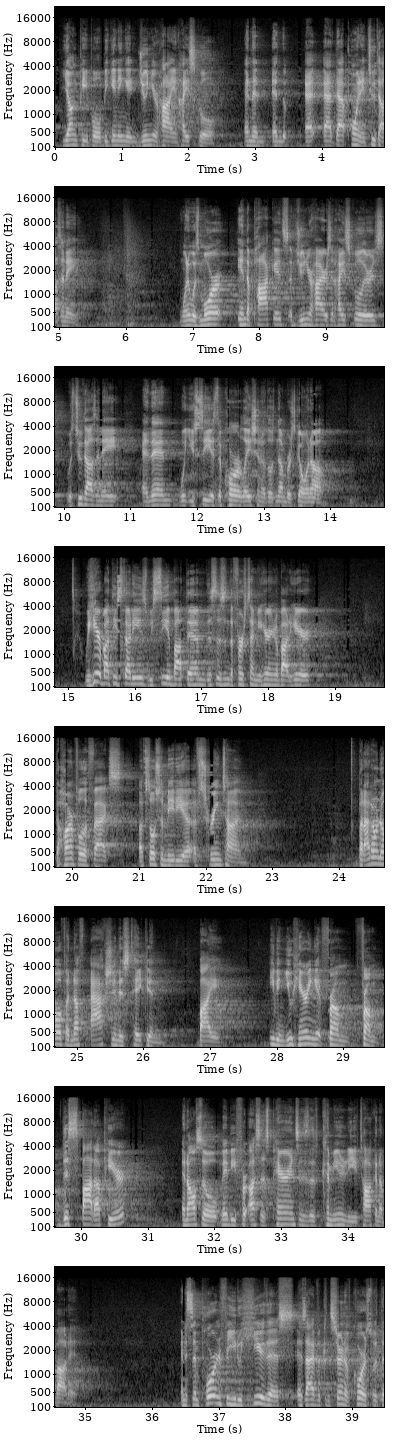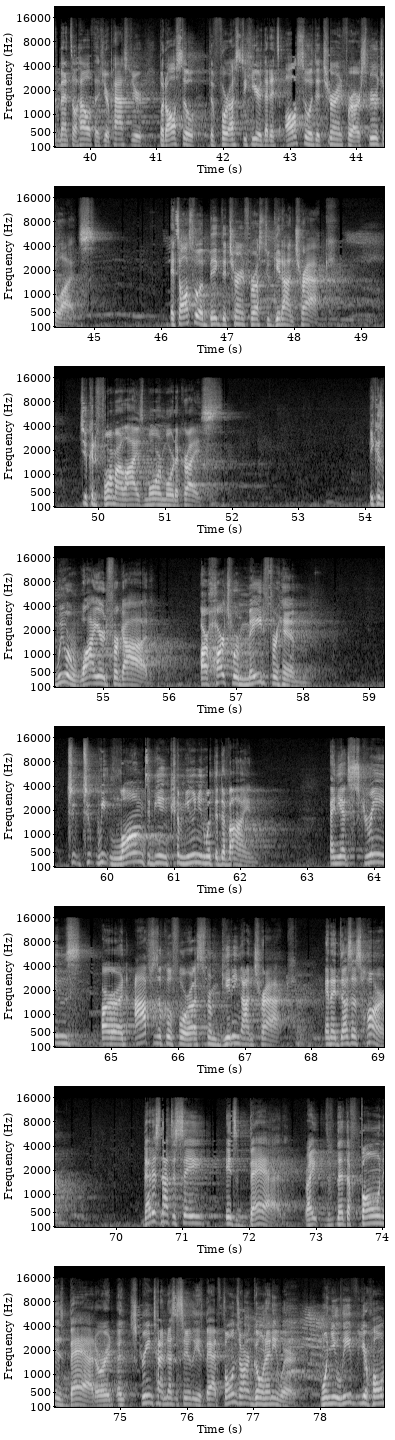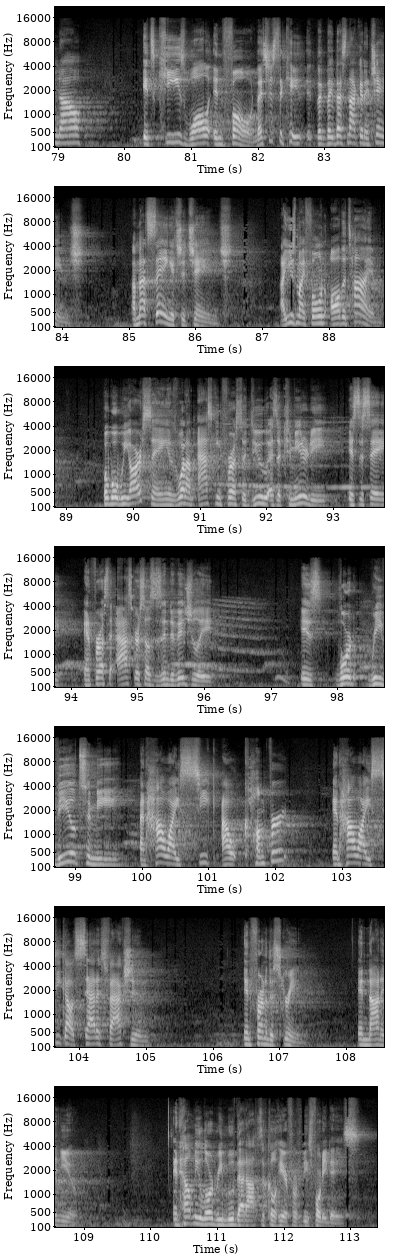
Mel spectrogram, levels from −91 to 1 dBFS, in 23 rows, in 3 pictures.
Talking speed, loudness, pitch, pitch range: 170 wpm, -20 LUFS, 160 Hz, 145-185 Hz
